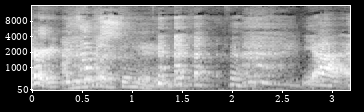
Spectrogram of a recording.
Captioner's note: laughs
